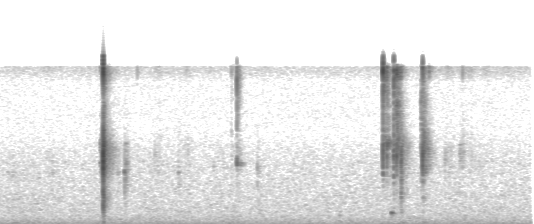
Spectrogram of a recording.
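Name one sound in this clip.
A small plastic vial clicks softly in a woman's hands.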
